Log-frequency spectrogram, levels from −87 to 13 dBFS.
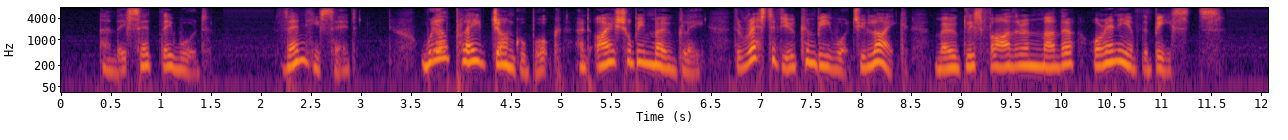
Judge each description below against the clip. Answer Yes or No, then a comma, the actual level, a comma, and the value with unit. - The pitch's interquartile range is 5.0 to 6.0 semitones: Yes, wide, 5.6 semitones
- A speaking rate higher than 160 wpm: Yes, average, 175 wpm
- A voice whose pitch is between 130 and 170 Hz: No, medium, 185 Hz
